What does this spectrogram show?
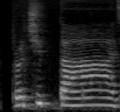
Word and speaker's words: прочитать: Menulis pro tapi bacanya pra karena прочитать penekanannya di sini karena itu O dibaca A.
